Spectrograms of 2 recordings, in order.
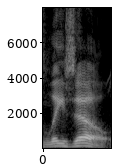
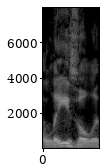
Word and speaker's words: Lae'zel: And then Pizza Box Gaming did a super chat, says, I'm having fun and romance Lae'zel. So now I know it's not Lae'zel, it's Lae'zel, which I didn't even know.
